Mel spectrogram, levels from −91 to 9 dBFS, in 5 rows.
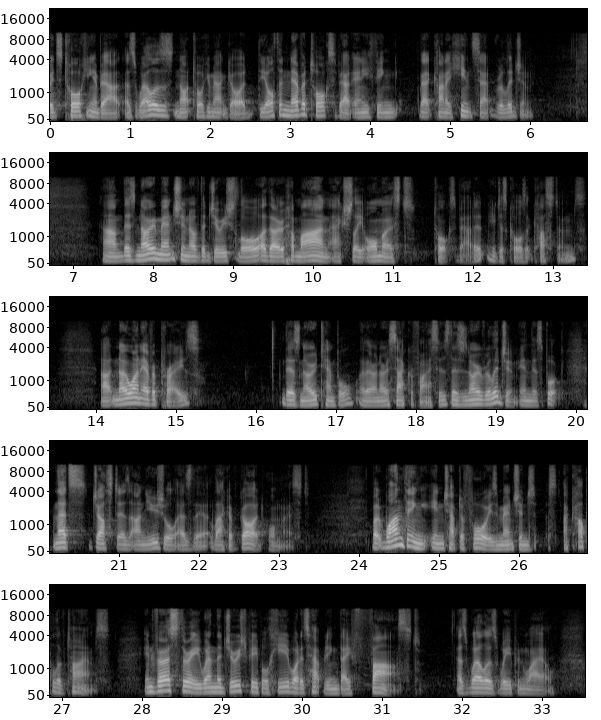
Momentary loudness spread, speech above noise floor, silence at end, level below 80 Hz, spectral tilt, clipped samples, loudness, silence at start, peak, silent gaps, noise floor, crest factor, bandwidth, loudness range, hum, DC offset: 16 LU; 42 dB; 0.4 s; -74 dBFS; -5 dB/octave; under 0.1%; -30 LUFS; 0 s; -6 dBFS; none; -72 dBFS; 24 dB; 10.5 kHz; 6 LU; none; under 0.1%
